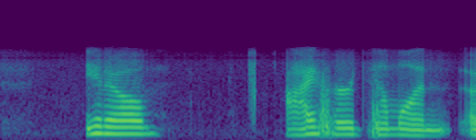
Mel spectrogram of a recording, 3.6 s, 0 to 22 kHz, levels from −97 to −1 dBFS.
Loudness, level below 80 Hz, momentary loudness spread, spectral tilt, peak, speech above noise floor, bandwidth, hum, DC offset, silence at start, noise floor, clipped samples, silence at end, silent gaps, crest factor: -27 LUFS; -76 dBFS; 10 LU; -5.5 dB/octave; -10 dBFS; 42 dB; 5.4 kHz; none; under 0.1%; 0.65 s; -68 dBFS; under 0.1%; 0 s; none; 20 dB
